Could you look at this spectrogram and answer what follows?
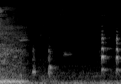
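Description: Bantam (kate) chickens on a contest-breed chicken farm in Brebes, Indonesia, giving a few short clucks after a brief burst of louder noise, moderately close with no talk.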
